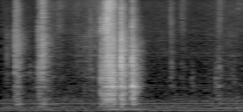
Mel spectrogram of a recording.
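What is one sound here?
A hand knocks on a metal panel.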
